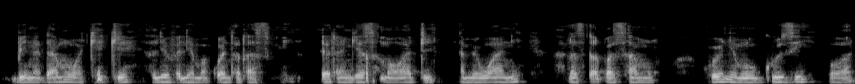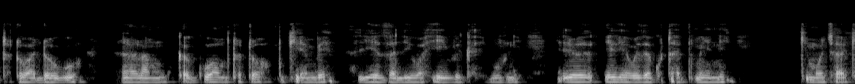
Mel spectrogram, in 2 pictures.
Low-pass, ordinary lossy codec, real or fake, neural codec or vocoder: 7.2 kHz; AAC, 32 kbps; fake; codec, 16 kHz, 4.8 kbps, FACodec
